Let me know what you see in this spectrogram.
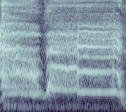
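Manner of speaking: very high yell, voice cracking and breaking apart. Getting into character as a single father of chipmunks, Dave yelling, voice cracking. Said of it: "My voice cracked".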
